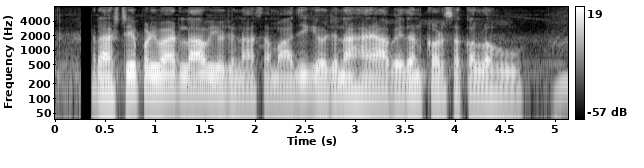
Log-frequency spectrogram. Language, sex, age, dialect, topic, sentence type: Magahi, male, 25-30, Western, banking, question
